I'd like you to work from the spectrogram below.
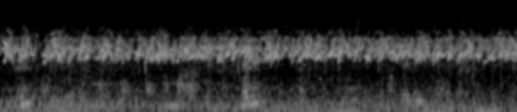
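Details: Colour-dyed chicks filling the air with dense, shrill peeping, while faint low murmuring sounds pass underneath the constant high chatter.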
